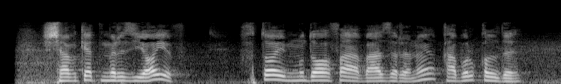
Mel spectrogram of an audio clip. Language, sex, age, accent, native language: Uzbek, male, 18-24, Toshkent viloyati, Uzbek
